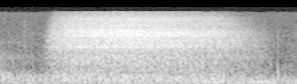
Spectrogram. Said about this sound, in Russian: Отметьте, как дыхание проходит сквозь вас. Вдох и выдох. И еще один вдох.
